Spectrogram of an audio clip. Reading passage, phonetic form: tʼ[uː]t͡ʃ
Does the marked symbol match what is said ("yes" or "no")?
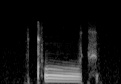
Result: yes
